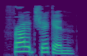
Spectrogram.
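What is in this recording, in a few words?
"fried chicken", British English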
